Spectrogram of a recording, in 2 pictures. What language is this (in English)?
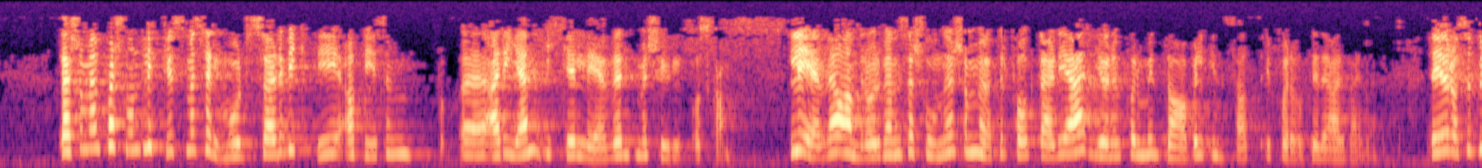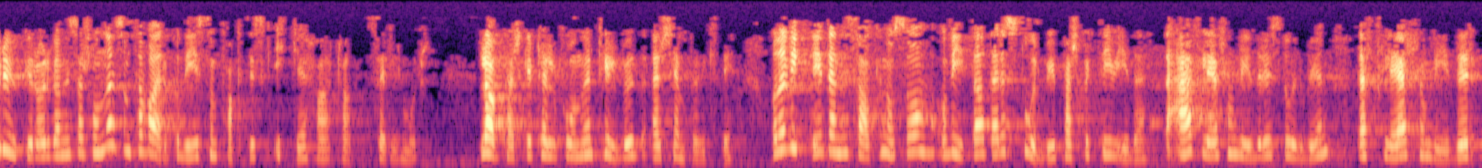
Norwegian Bokmål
